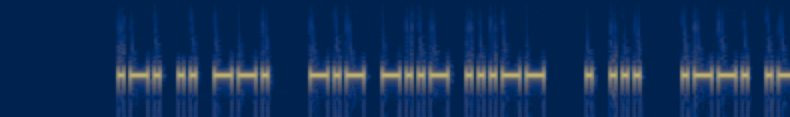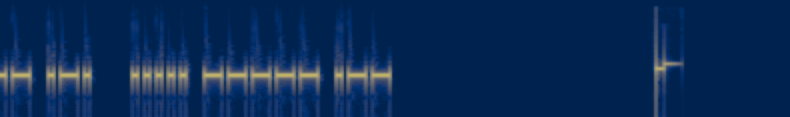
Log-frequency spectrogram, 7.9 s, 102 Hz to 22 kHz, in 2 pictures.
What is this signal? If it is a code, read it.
Morse code, heard as a keyed tone, about 37 wpm, 700 Hz. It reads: RIG KX3 ES PWR 50W
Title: Practice QSO - Exchange 2 - Info - 40wpm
